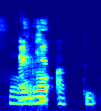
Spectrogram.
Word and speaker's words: Lara Ati: sedari secara rinci dan memang yang paling bener dibacanya Oh begitu Loro Ati informasi itu itu tadi juga ada ada juga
